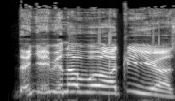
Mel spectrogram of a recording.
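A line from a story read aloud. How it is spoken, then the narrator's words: Shouting. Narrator (Russian): закричал батон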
